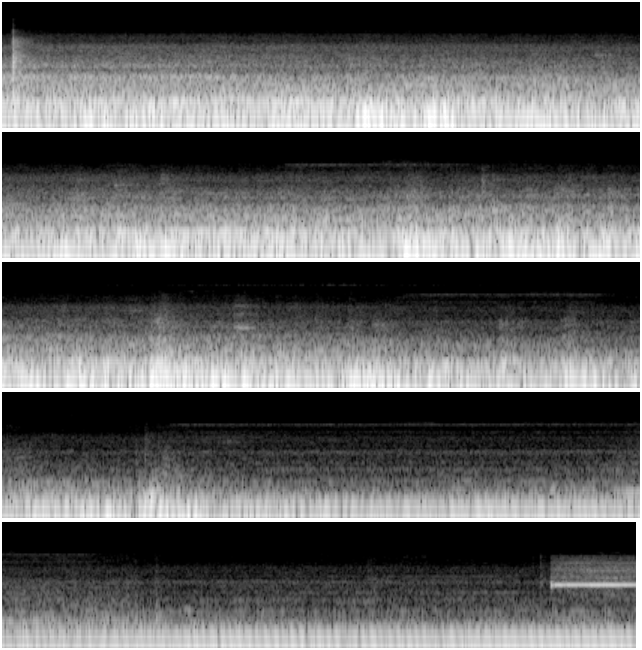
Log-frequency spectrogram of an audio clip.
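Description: A local one-man train on the Jōhana Line in Japan, travelling from Abura to Jōhana, rumbles steadily along the line, a dense low-pitched drone with rattling and faint high whines, easing slightly in intensity partway through before a brief tone near the end.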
